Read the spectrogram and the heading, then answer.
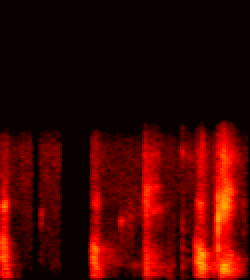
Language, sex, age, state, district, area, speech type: Marathi, male, 18-30, Maharashtra, Amravati, urban, conversation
